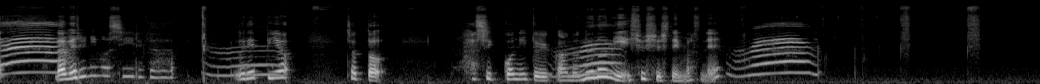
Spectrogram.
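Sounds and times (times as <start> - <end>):
cat meowing: 0.0 - 0.7, 2.0 - 2.9, 5.5 - 6.4, 7.2 - 8.3
speech: 0.6 - 3.9, 4.6 - 7.4.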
